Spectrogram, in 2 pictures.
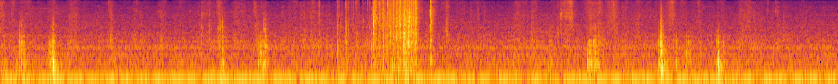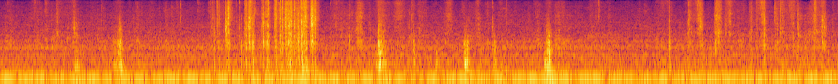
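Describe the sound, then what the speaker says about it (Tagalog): A deck of tarot cards is shuffled over and over, with riffling bursts and soft slaps of cards against cards. The sound is close and continuous over a steady low hum, and no one talks. "Balasahin lang po natin maigi para alam po natin na ito ay nabalasan ng maigi."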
